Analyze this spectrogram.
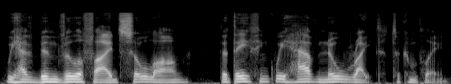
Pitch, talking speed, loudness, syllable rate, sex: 115 Hz, 200 wpm, -17 LUFS, 4.5 syllables/s, male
